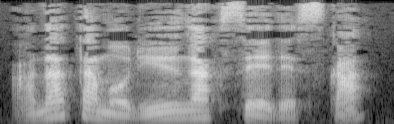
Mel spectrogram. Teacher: Khi thêm ka vào des và lên giọng ở cuối câu thì thành câu hỏi.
